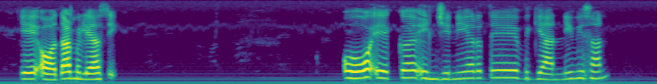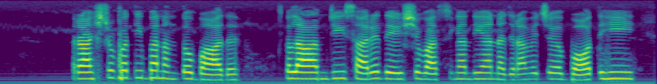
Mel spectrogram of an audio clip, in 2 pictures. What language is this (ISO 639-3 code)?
pan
